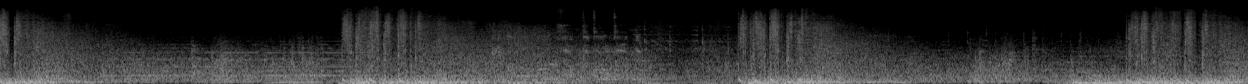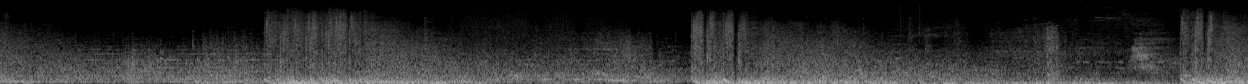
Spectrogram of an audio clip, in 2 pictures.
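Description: Heavy warship guns in World of Warships Legends fire repeated booming salvos, loud and close, in long rumbling bursts with brief lulls between them, the explosions blending into a continuous roar of artillery.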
